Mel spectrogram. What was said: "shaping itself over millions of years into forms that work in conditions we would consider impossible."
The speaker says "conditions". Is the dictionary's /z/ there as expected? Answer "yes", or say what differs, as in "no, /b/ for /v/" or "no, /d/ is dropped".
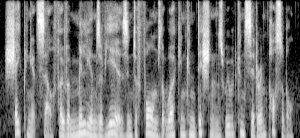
yes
